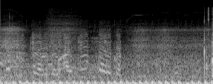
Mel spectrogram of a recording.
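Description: Benelli motorcycle engine running with a steady, even train of low exhaust pulses.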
